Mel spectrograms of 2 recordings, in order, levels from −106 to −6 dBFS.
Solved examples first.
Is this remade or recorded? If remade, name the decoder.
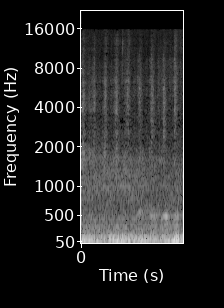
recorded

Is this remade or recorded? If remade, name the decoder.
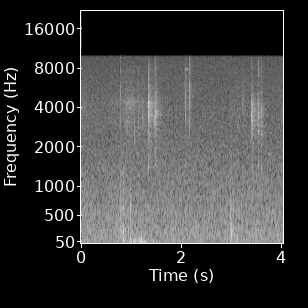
recorded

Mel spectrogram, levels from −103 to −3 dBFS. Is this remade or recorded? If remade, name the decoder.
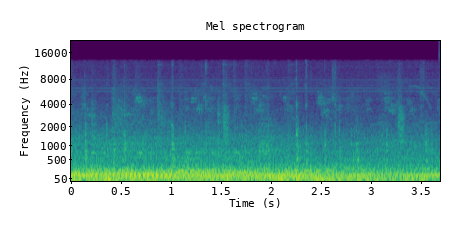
recorded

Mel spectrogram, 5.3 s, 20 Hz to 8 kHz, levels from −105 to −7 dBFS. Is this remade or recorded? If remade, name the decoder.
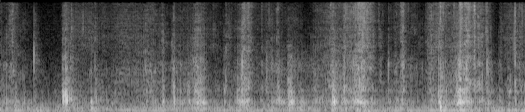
remade, vocoder, Vocos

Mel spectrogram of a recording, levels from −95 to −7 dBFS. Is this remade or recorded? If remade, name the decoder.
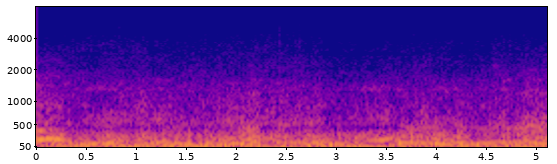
remade, codec, SNAC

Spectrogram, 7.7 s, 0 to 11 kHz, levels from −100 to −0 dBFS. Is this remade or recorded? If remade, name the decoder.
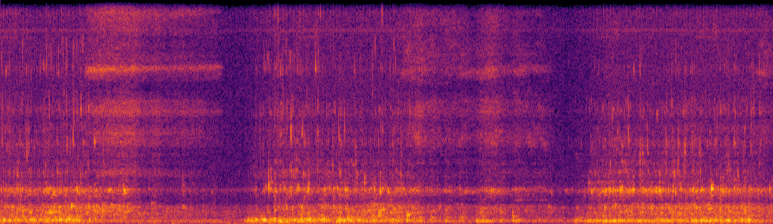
recorded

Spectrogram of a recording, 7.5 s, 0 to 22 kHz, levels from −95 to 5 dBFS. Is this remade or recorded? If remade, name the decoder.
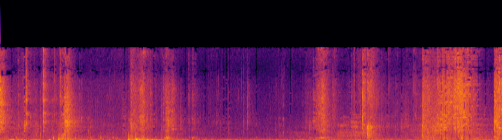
recorded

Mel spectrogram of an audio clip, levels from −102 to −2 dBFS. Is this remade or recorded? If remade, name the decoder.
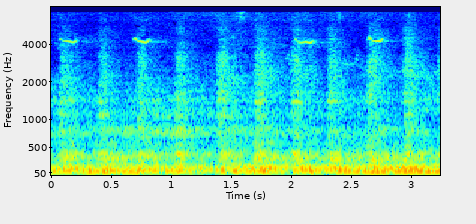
recorded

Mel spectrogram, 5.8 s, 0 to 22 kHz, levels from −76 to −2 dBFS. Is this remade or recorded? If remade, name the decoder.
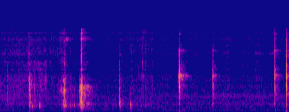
remade, vocoder, HiFi-GAN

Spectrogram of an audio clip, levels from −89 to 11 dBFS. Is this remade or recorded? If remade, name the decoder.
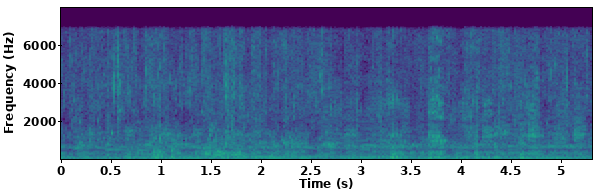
recorded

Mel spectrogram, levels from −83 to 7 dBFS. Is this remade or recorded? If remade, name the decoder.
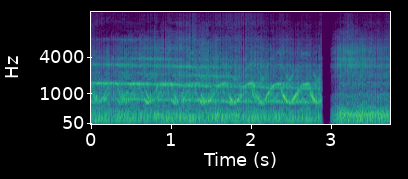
remade, vocoder, BigVGAN v2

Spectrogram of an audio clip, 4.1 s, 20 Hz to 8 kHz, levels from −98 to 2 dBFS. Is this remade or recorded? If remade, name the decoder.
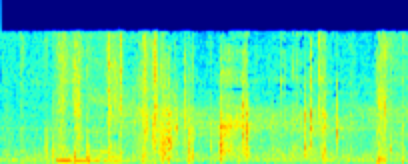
recorded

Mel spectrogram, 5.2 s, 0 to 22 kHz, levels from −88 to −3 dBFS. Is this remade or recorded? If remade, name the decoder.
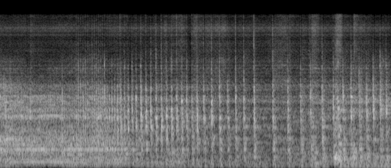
remade, codec, SNAC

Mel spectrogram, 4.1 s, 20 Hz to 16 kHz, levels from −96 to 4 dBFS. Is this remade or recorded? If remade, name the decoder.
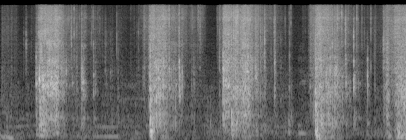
remade, codec, DAC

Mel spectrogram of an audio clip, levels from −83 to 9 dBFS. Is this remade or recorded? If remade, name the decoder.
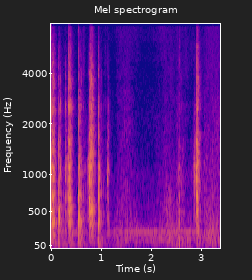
recorded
